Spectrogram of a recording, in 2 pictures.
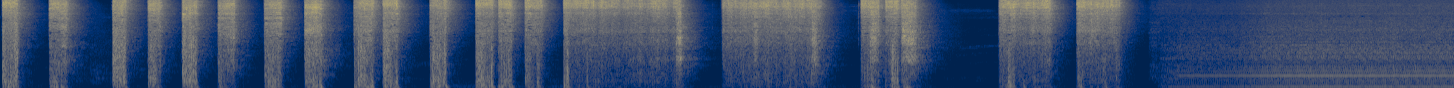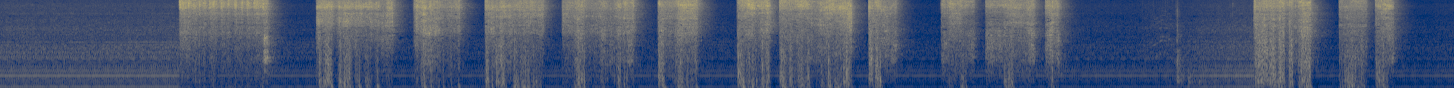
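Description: Compressed-air blow gun fired in many short, loud blasts, blowing dirt out of an opened embroidery machine's carriage and frame. About twelve seconds in, a steady motor hum starts and keeps running under further bursts of air.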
